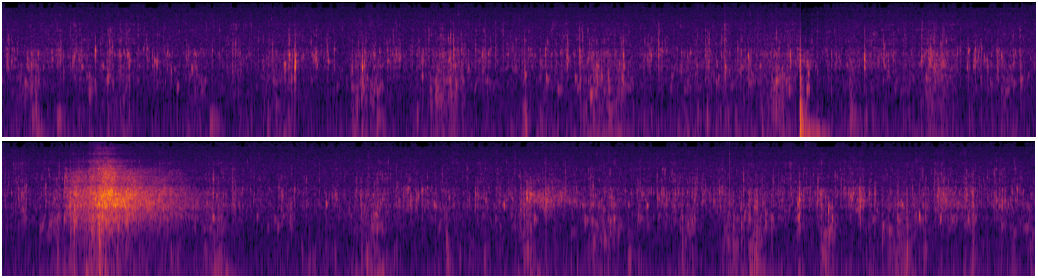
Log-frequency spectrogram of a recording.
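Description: A kayak paddle dips and drips in calm water.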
